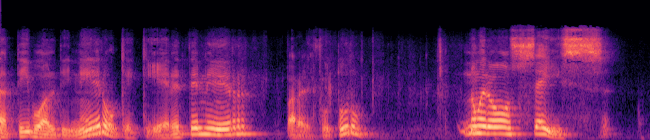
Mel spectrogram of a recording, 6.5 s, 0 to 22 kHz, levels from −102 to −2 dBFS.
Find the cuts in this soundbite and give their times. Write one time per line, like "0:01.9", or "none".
0:04.5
